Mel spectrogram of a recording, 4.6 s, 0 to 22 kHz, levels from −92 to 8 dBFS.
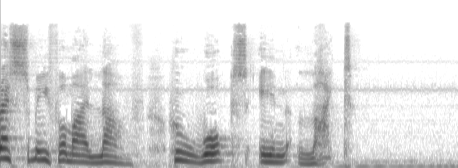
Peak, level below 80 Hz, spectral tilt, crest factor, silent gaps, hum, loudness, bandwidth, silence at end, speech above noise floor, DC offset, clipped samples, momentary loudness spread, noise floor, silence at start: -10 dBFS; -56 dBFS; -6 dB/octave; 18 dB; none; none; -28 LUFS; 12.5 kHz; 0.05 s; 26 dB; under 0.1%; under 0.1%; 16 LU; -53 dBFS; 0 s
